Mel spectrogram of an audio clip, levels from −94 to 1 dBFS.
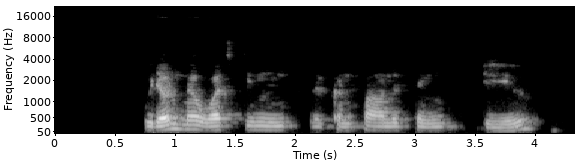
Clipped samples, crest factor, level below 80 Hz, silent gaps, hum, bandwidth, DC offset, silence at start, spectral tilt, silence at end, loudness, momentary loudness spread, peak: under 0.1%; 22 dB; -68 dBFS; 2.06-2.12 s, 3.43-3.51 s; none; 4.8 kHz; under 0.1%; 0.75 s; -11 dB/octave; 0.35 s; -24 LUFS; 17 LU; -2 dBFS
